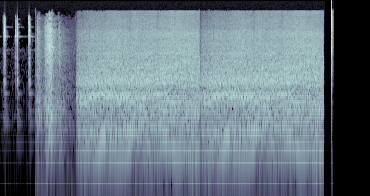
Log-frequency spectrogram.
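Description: Cartoon sound effects: a quick run of short ticks, then a loud steady mechanical drone that holds for about five seconds and cuts off suddenly, followed by a single sharp click.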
